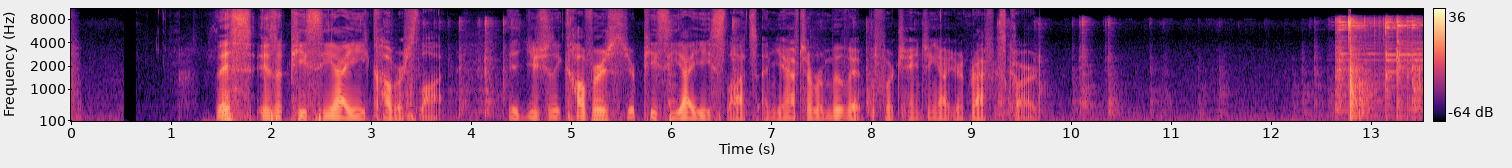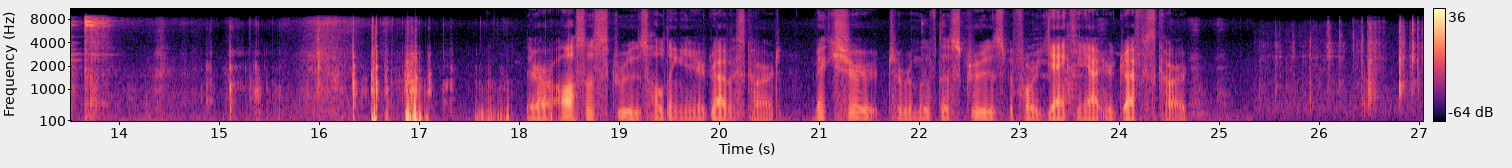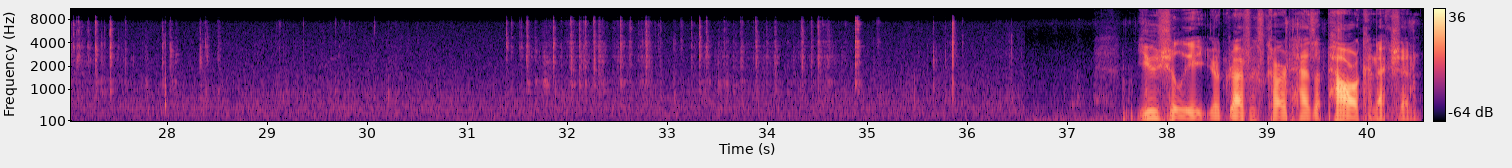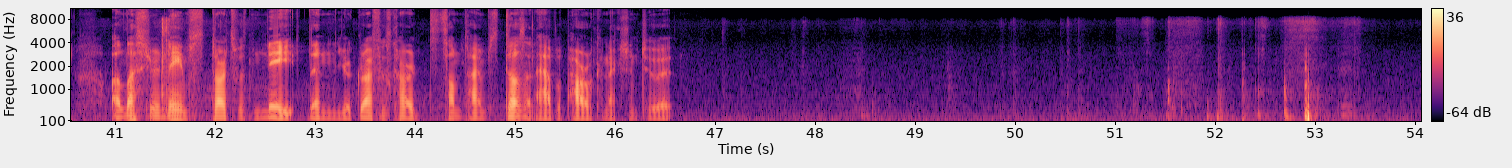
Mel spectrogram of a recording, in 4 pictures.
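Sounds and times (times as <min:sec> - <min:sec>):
sheet metal clinking and ringing: 0:12.6 - 0:14.0.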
